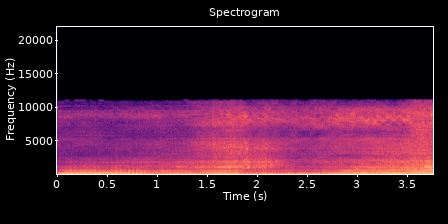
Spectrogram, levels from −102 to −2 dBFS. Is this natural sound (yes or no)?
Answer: no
